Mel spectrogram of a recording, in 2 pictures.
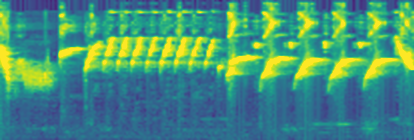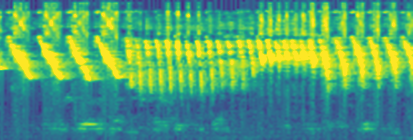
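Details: Canary song in the ngerol nembak style: a bright high trill, then a run of loud rising slurred notes repeated about three per second, ending in dense rolling, chattering trills.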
